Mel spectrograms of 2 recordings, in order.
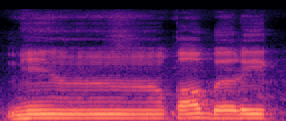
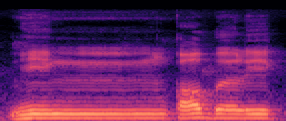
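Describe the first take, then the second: First: The nasal hum is light, thin and less dominant. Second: The nasal hum is heavy, dark and ang-like. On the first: The speaker calls it wrong. "tidak boleh Anda membaca min qablik, itu adalah ikhfa aqrab" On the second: The speaker calls it right. "suaranya menjadi ang ya"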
